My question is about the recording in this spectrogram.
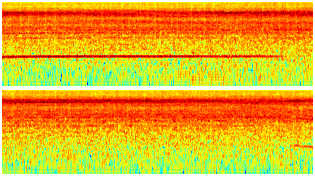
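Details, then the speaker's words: Angle grinder after gear repair and refitted carbon brushes, plugged in and run up: steady, smooth high-pitched whir with even tone, no grinding or rattle; repaired grinder runs well, normal running. "So ibig sabihin mga winding, so goods na to. Okay na tong ating ni-repair na grinder. So maganda na yung kanyang tining."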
